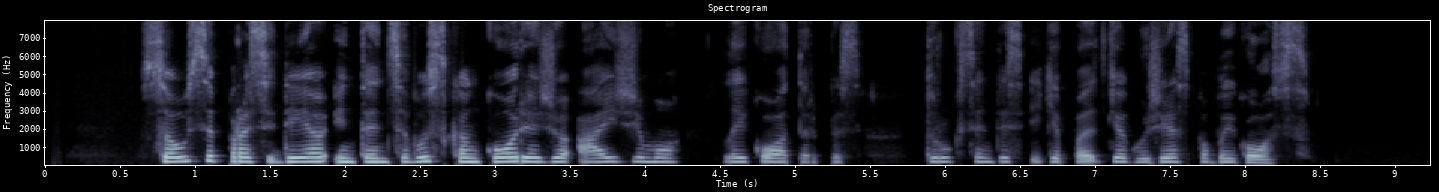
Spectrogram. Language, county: Lithuanian, Panevėžys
